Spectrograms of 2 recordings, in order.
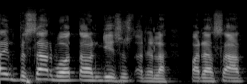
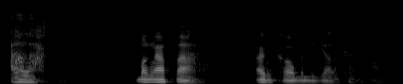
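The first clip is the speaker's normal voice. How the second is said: low, very soft quoted lament; quiet forsaken plea; 8 semitones lower, 16 dB quieter than usual. Acted. Jesus asks God why he is left alone, hushed acted plea. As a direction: let the plea sink low and fade away.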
